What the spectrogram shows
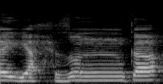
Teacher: نون ساکن میں اخفا ہوگا کیونکہ نون ساکن کے بعد حرف اخفا میں سے کاف ہے ، کاف باریک ہے، واو ساکن سے پہلے زبر ہے تو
